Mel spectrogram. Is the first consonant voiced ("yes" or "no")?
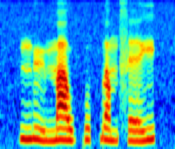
yes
